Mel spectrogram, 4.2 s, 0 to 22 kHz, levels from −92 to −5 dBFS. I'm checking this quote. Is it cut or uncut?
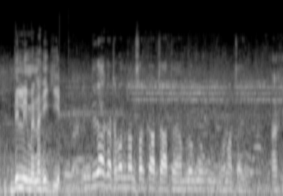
cut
